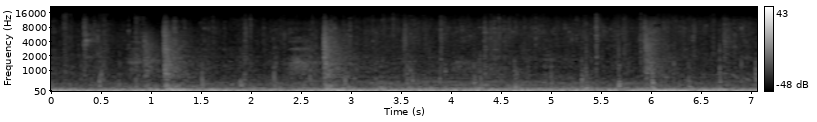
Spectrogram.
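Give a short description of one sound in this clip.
Footsteps thud on wooden steps.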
